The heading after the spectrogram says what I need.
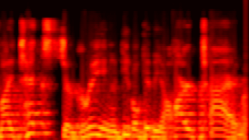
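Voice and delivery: high, put-on aggrieved complaint; imitated yelling. Android-owning friend complains, mock yelling. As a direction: wail the grievance as an upset friend. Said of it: "My friend was yelling".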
